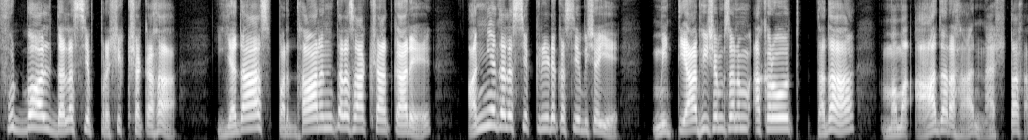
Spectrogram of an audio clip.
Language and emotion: Sanskrit, disgusted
